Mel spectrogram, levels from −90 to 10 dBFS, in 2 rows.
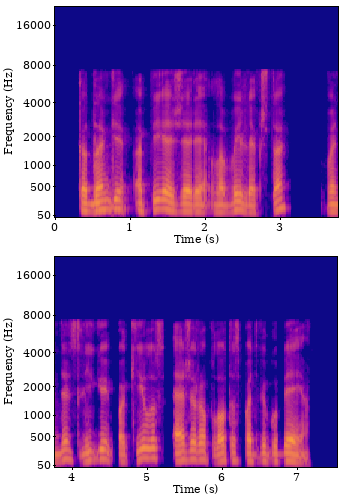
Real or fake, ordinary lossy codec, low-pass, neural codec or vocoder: real; MP3, 64 kbps; 7.2 kHz; none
